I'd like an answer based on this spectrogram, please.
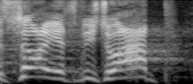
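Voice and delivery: loud, high, cold verdict; harsh dismissal. Retold or imitated. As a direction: dismiss them like a harsh judge. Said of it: "steht auf mich drauf und sagt". (hartes, lautes Urteil)

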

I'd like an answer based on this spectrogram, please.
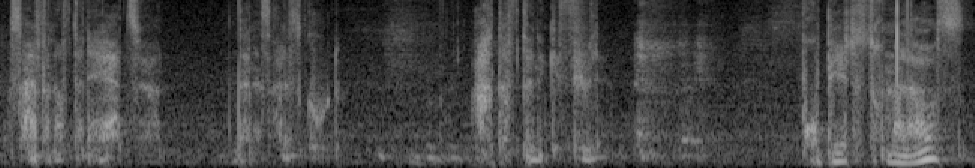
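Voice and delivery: mock-soulful whisper; whispered advice. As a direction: breathe it like secret wisdom. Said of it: "Und der eine so".

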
